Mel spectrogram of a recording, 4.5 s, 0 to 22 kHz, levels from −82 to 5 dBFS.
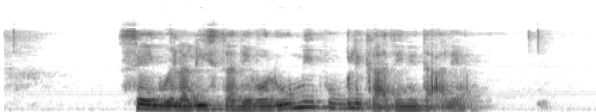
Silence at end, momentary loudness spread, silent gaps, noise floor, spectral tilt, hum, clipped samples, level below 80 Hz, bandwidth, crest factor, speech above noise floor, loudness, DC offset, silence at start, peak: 0.95 s; 14 LU; none; -69 dBFS; -6.5 dB/octave; none; under 0.1%; -52 dBFS; 7.8 kHz; 16 dB; 54 dB; -16 LUFS; under 0.1%; 0.9 s; -2 dBFS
